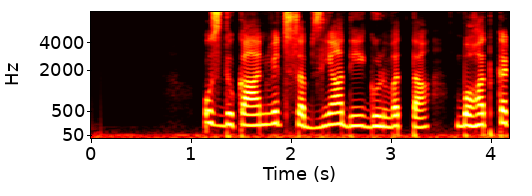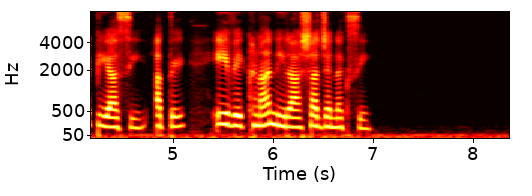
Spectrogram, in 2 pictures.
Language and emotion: Punjabi, sad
